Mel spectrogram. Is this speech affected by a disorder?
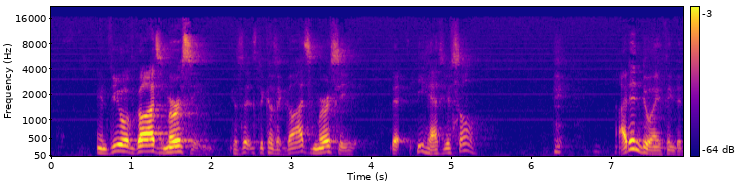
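No.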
